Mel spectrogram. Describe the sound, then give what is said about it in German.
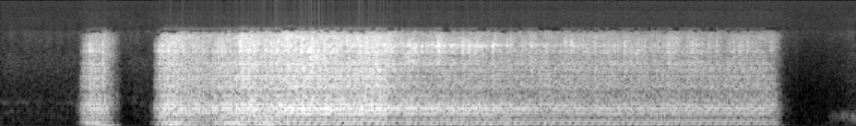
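A power drill whirs as a man drills: a quick short burst, then a steady, loud, buzzing whine held for about four seconds before cutting off. No one speaks. “mein Vater ist am Bohren.”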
